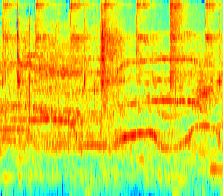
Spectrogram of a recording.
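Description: Live rock band playing, with a steady drum beat under a long, wavering, gliding high melody line, and shouts from the crowd.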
